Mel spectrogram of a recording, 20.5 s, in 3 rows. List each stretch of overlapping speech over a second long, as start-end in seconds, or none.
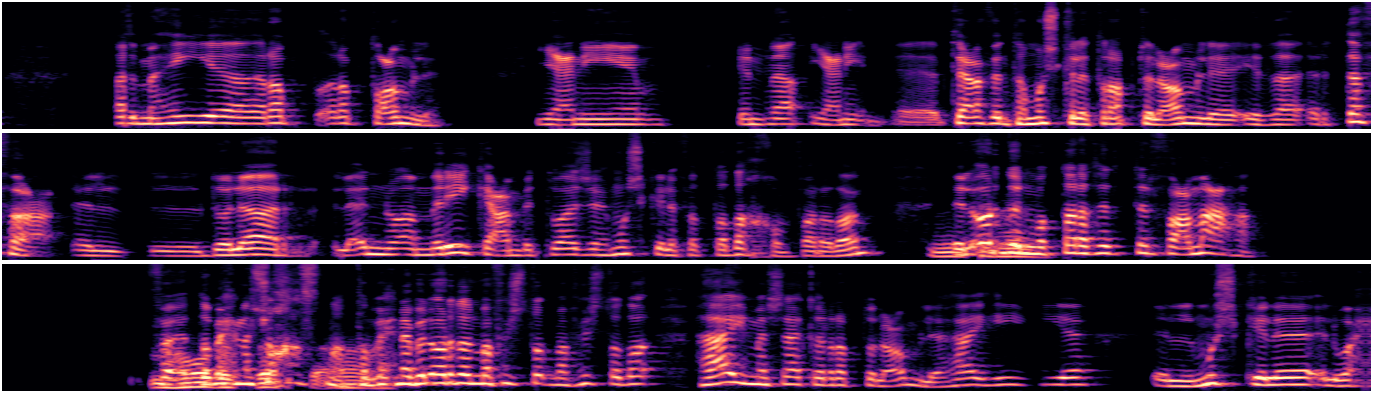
14.4-15.7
